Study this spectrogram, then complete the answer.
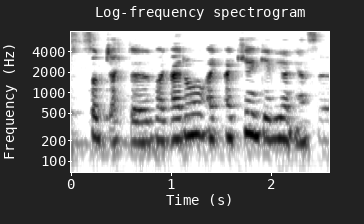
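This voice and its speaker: Quiet, mumbling speech comes through with ordinary pitch variation. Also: woman. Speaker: livestreamer and artist. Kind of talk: casual livestream chat while drawing. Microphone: poor audio, old mic.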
